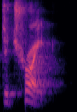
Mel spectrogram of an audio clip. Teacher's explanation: I'm marking my T. I'm touching the tip of my tongue to the back of my top front teeth where the skin and the teeth meet on the roof of your mouth. I'm just not letting that puff of air go out. · And it doesn't sound like there's a T.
